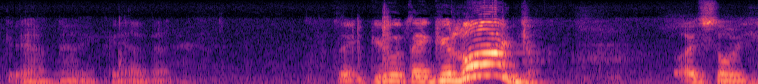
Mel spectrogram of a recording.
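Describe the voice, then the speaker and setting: A man's voice: on the high side, wildly swooping pitch, slow pace, pushed and bright, slightly rough, heavily acted. A man playing an emotional, exclamatory hot-headed motorist in a Filipino radio drama. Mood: grateful, repentant. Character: hot-headed boastful male motorist, later grateful and repentant. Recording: distant dull behind-the-scenes video, faint noise.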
